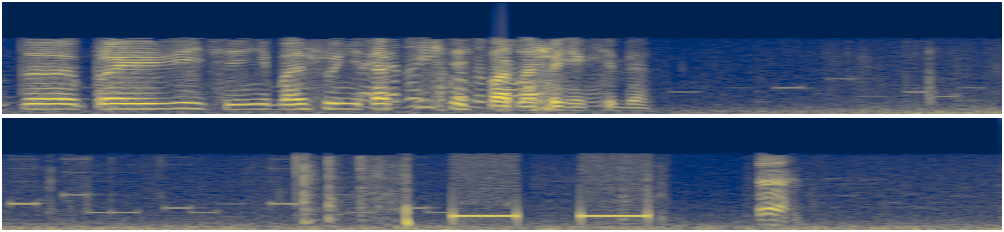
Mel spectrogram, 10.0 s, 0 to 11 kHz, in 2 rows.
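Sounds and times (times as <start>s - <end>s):
speech: 0.0s - 3.4s, 8.8s - 9.1s
telephone keypad tones: 3.4s - 8.3s.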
